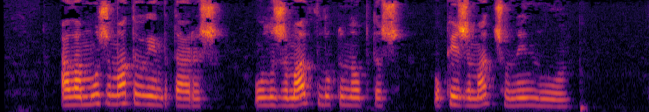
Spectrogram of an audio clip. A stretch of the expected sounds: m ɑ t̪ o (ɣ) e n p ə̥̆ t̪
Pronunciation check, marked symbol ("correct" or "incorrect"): correct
